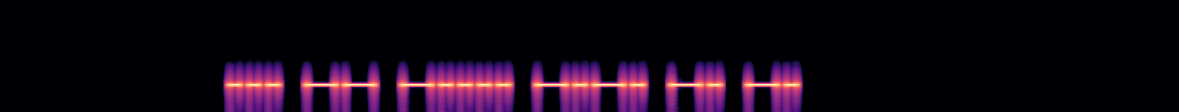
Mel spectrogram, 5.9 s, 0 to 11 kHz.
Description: Morse code, heard as a keyed tone, about 25 wpm, 700 Hz. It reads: SM6CNN
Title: Call Signs Repeated 3x - 25wpm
